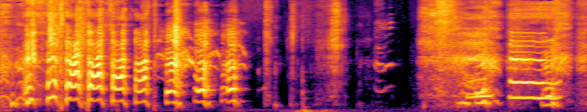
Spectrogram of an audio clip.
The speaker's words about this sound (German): Geht's mit dem Husten? Ja, ja, danke.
